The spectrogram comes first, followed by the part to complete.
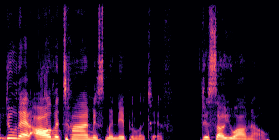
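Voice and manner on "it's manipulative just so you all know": ordinary delivery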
